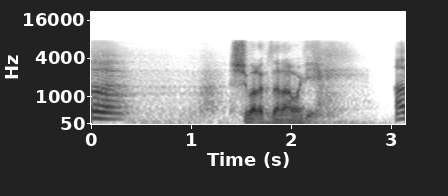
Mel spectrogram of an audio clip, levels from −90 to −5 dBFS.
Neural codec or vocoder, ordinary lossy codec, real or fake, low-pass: codec, 16 kHz, about 1 kbps, DyCAST, with the encoder's durations; none; fake; none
